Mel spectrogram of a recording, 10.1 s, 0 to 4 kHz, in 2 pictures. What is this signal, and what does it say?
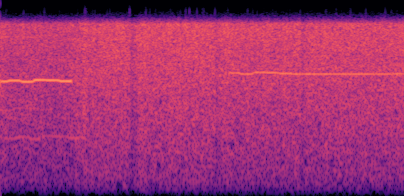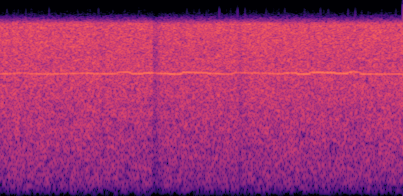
FT8.
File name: IC-7100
